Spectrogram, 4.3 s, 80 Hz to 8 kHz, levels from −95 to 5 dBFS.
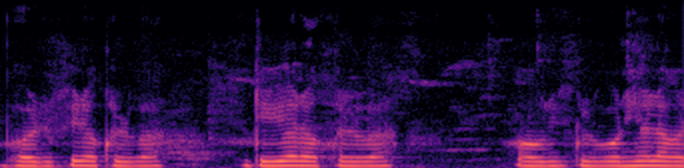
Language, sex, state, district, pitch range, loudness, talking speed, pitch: Hindi, female, Uttar Pradesh, Ghazipur, 205-220 Hz, -30 LUFS, 155 wpm, 210 Hz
